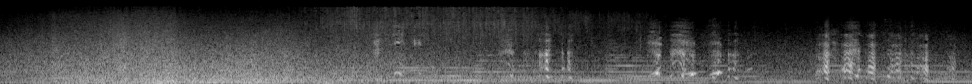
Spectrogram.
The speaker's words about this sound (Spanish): Ambos sentados frente al mar. Una ola los baña.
